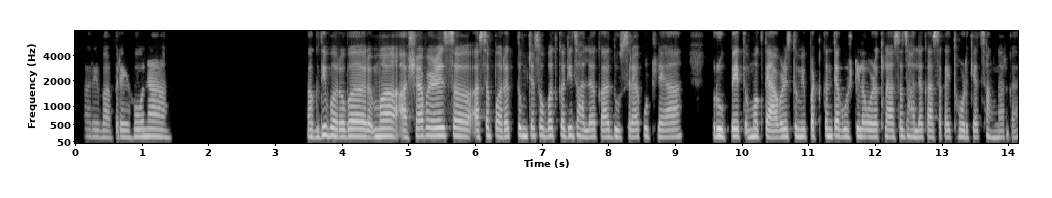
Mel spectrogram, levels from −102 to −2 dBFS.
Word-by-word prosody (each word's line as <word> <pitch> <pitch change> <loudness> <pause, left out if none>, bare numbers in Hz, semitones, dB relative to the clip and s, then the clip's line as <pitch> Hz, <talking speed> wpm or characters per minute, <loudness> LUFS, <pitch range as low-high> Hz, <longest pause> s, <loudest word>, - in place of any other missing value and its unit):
अरे 185 -1 -10
बापरे! 175 +1 -5
हो 190 0 0
ना. 195 -3 0 2.1
अगदी 190 +5 +1
बरोबर. 195 -2 +3
मग 200 0 +4
अशावेळेस 205 +3 +3
अ, - - +4 0.3
असं 180 +4 0
परत 190 -1 +1
तुमच्यासोबत 205 -1 0
कधी 205 0 +1
झालं 190 -2 -1
का? 180 0 0
दुसऱ्या 185 0 -2
कुठल्या 185 -2 -3 0.6
रूपेत 195 0 +4
मग, 195 +2 +2
त्यावेळेस 185 +1 +1
तुम्ही 190 -2 +1
पटकन 200 0 0
त्या 205 - +4
गोष्टीला 190 0 -1
ओळखलं 185 +1 -1
असं 180 +3 -2
झालं 185 -2 -2
का? 185 - -2
असं 175 0 -2
काही 175 -1 -4
थोडक्यात 175 0 -4
सांगणार 170 -3 -6
का? 165 +1 -12
190 Hz, 140 wpm, -28 LUFS, 180-200 Hz, 2.1 s, मग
